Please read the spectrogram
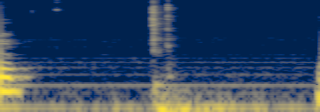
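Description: A single press of a computer keyboard's space bar, one sharp click with a low thud about a second in, starting a motion recording.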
